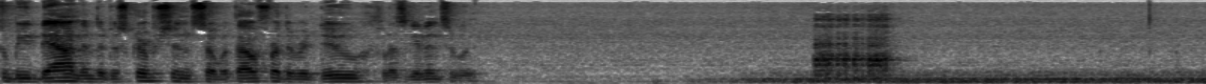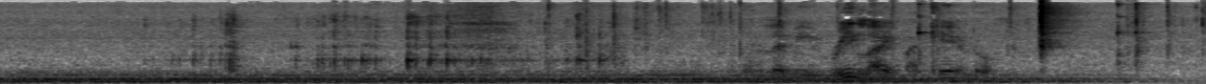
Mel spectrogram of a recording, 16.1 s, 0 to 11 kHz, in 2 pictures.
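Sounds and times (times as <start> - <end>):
low rumbling drone: 4.4 - 16.0.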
